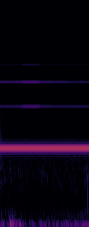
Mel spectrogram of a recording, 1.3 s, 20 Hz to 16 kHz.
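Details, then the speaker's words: Kenwood TS-430S ham radio on a 13.8 V, 10 A power supply and not grounded: on switch-on it gives a steady high siren-like tone over a faint low rumble. The cause is unknown; the owner asks whether grounding is needed. "Why is my Kenwood TS-430S making this sound when I power it up and turn it on? Does it need to be grounded?"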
